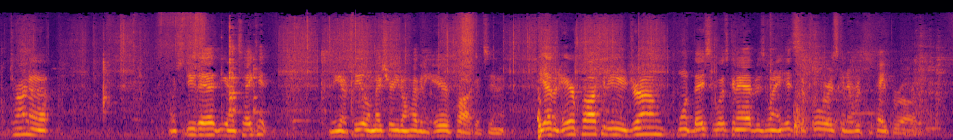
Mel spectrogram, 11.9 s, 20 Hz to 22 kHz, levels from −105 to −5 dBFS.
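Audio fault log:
6.68–6.77 s, damaged data in a compressed stream: a short garbled blip as the decoder misreads corrupt frames and hunts for sync.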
